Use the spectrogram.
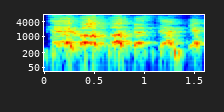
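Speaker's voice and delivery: high, loud voice cracking up with laughter; helpless, squealing through real laughter; crying with laughter. Real, not acted. Reacting to angry people online, crying with laughter. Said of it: "Y'all done got me crying".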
